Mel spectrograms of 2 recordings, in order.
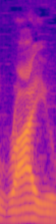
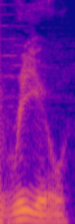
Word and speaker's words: Ryu: like in Street Fighter we didn't know rayu was actually Ryu Blanca some people say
